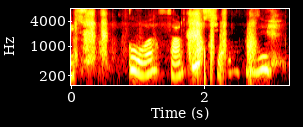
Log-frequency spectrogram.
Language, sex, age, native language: Icelandic, male, 10, Icelandic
